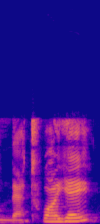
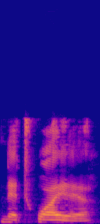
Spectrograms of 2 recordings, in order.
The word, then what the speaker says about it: nettoyer: So nettoyer is the verb, but when we put it, when we spell it with an I before we add our ending, you end up pronouncing it more like nettoyer, so that you're not like ing.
